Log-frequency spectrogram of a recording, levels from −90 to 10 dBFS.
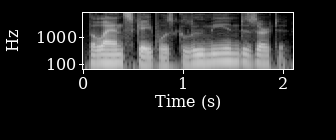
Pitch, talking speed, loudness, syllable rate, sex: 105 Hz, 170 wpm, -17 LUFS, 5.4 syllables/s, male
